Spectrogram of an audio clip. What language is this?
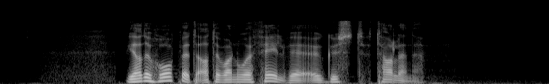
Norwegian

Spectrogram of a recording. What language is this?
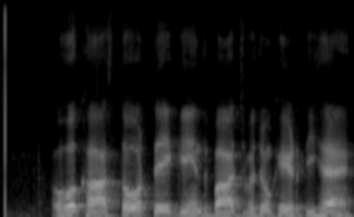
Punjabi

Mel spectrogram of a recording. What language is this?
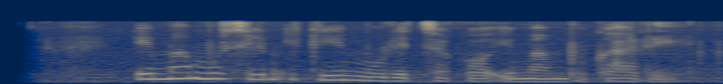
Javanese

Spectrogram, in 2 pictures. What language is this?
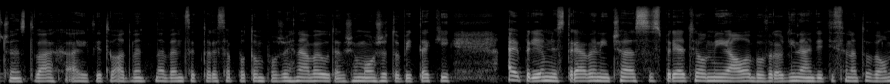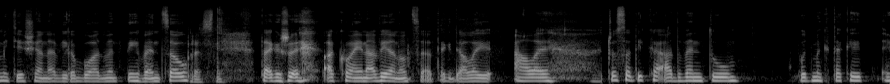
Slovak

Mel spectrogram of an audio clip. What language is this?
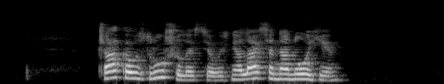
Belarusian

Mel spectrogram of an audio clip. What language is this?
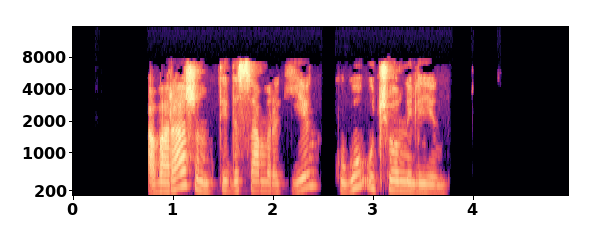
Mari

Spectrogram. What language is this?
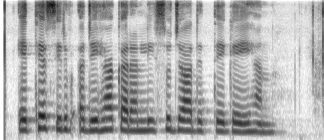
Punjabi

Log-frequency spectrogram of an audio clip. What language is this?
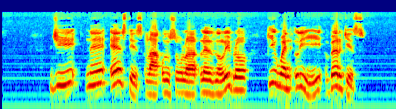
Esperanto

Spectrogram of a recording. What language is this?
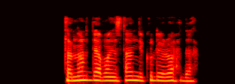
Pashto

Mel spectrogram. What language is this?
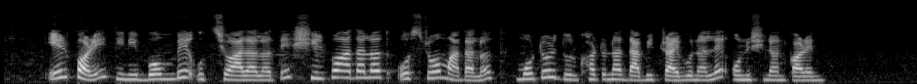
Bangla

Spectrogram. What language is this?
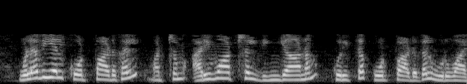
Tamil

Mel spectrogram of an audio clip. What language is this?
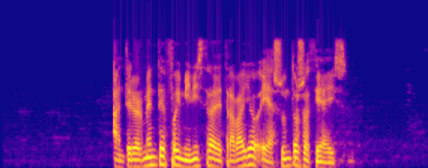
Galician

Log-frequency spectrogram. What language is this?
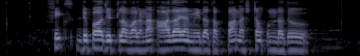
Telugu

